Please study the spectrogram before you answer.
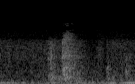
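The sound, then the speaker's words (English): A woman opens a door, a brief scrape and rattle that peaks in the middle and then eases off, with no one talking. “Lil, get over there by the door so the woman won't see you when she opens it”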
